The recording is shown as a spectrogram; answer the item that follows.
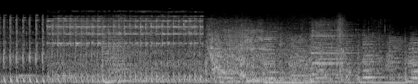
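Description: Cartoon sound effect of a rapid jackhammer-like mechanical rattle, about fifteen hits a second, which stops about half a second in. High ringing tones follow, then a quick falling slide in pitch about two seconds in, over cartoon orchestral music with a bass line.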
